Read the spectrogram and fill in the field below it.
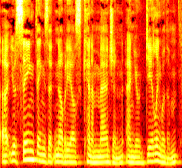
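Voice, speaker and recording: This man speaks at a fairly quick pace in an ordinary speaking voice, his pitch fairly low. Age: 50s. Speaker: podcast host. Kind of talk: interview. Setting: podcast studio.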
